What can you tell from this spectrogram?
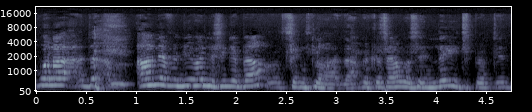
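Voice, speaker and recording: Lively intonation marks a woman speaking with a Yorkshire accent. She goes at a fairly quick pace over noticeable background noise. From Yorkshire, northern England. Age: 90s. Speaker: war veteran. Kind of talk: casual chat. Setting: at home with family, filmed.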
